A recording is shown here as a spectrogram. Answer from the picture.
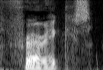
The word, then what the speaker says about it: Frerichs: On Keeping the Faith this afternoon, we're talking with Laura Frerichs. That's spelled F-R-E-R-I-C-H-S, Laura Frerichs, who's the director of the University of Illinois Research Park.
